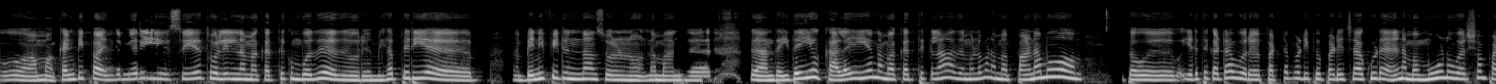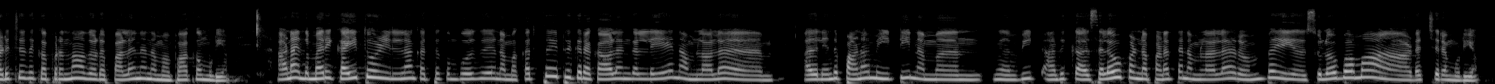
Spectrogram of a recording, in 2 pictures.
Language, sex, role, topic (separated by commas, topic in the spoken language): Tamil, female, host, தொடர்ந்து புதிதாகக் கற்றுக்கொள்ள உங்களை ஊக்கப்படுத்தும் வழி என்ன?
